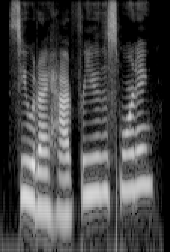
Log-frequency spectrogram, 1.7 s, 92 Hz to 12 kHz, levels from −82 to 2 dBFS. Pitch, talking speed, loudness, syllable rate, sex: 265 Hz, 280 wpm, -17 LUFS, 6.3 syllables/s, female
